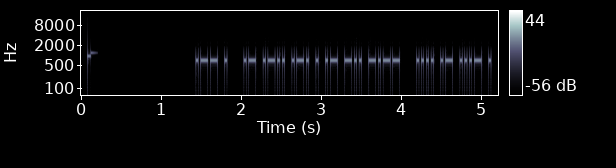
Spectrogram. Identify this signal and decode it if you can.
Morse code, heard as a keyed tone, about 40 wpm, 700 Hz. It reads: WE ALREADY HAVE
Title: Sentences from Top 700 Words 40wpm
